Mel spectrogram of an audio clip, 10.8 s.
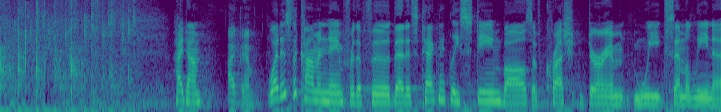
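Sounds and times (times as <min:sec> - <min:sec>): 
applause: 0:00.0 - 0:02.2
speech: 0:02.6 - 0:10.8.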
